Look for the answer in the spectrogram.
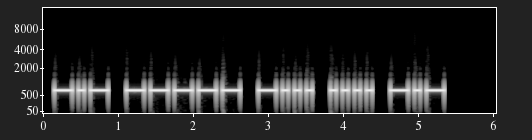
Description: Morse code, heard as a keyed tone, about 15 wpm, 700 Hz. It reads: K0BHK
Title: USA Call Signs - 5 Characters - Repeated 3x - 15wpm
